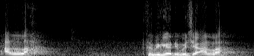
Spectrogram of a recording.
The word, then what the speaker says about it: الله: penyebutannya seperti itu karena penyebutan yang benar itu adalah Allah hanya pada kasrah saja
